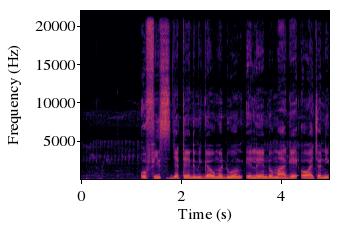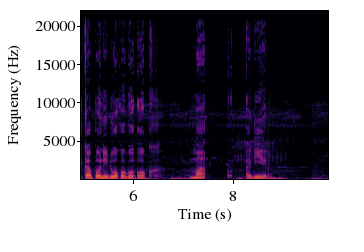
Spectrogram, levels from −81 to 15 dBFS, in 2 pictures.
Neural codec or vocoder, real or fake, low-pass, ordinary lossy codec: none; real; none; none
